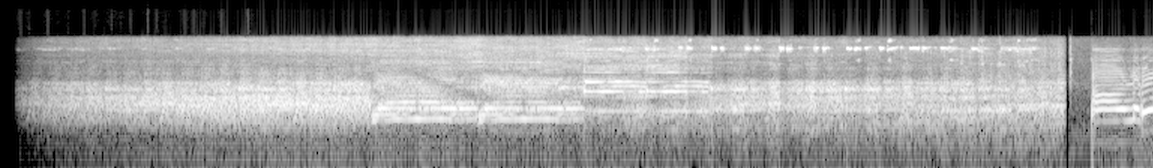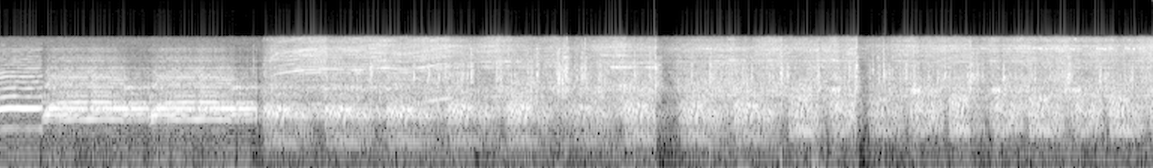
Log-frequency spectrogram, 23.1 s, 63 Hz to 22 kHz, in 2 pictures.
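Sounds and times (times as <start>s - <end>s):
train clatter: 0.8s - 10.7s, 14.1s - 23.0s
train whistle chord: 3.7s - 7.1s, 11.0s - 14.2s.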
